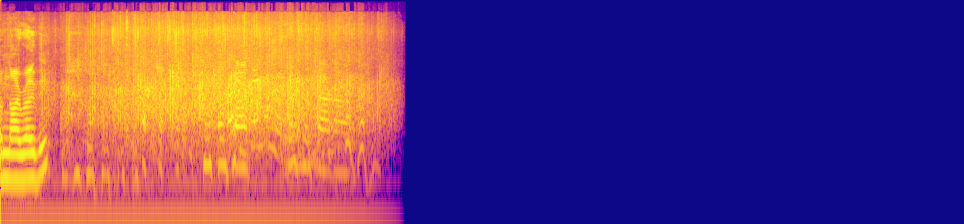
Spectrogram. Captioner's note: applause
